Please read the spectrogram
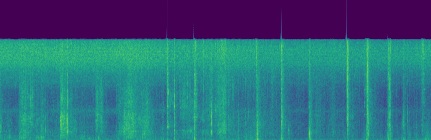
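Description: Footsteps rustling through dry leaf litter, then from about three seconds in a string of sharp, irregular cracks and snaps, like dry twigs breaking underfoot, over a steady high hiss.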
